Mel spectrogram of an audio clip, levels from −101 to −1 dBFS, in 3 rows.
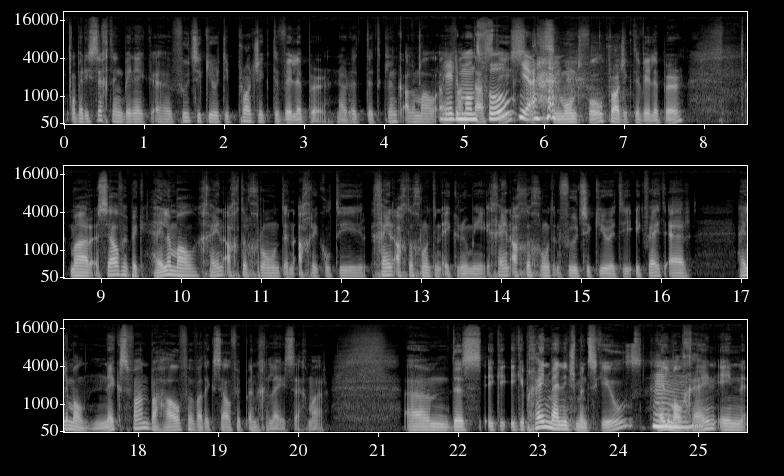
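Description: At 3.55, 14.24 and 24.11 s the speech has AAC frame loss with concealment: roughly 43 ms gaps, which fits a single lost frame, patched from the previous spectrum. Each sounds like a brief smeared, noisy blip, showing as a blurred vertical band on a spectrogram.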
